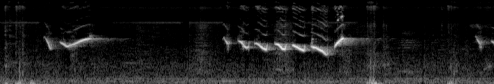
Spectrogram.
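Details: A common iora gives a rising whistled note, then a quick run of about six rising slurred whistles that step slightly downward, followed by another rising note; a sound meant to stir quiet birds into singing.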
